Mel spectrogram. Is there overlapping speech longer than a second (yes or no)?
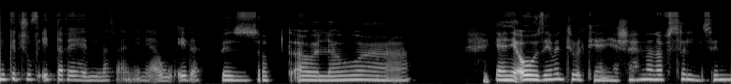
no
